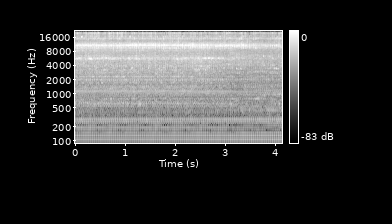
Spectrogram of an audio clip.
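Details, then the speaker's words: Serviced Honda HS828 snowblower, single-cylinder, started cold on choke with fuel on; steady even putter about four beats a second, no misses or hunting, running smoother as it warms. "see now it's running a lot"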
